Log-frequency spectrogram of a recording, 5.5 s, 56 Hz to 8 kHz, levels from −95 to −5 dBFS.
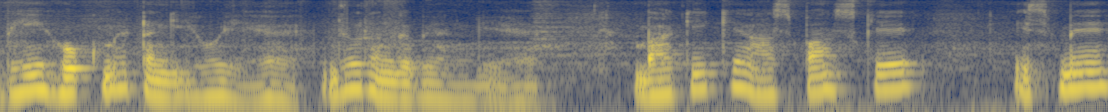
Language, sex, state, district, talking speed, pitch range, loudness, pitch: Hindi, male, Chhattisgarh, Sukma, 150 wpm, 105-155 Hz, -22 LUFS, 125 Hz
